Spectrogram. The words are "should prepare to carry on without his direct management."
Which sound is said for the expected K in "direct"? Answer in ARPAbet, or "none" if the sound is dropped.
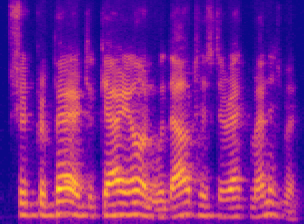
K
